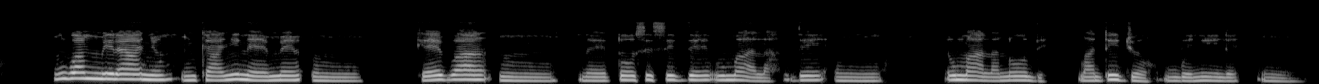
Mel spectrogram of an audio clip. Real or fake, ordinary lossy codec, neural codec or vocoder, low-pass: fake; none; codec, 16 kHz, 16 kbps, FunCodec, trained on LibriTTS, 50 frames a second; 7.2 kHz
